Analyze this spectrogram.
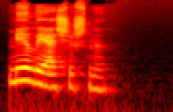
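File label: "меліасьыштны", Komi, female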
